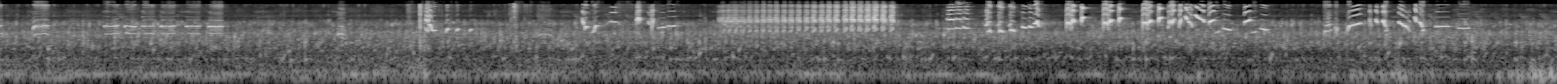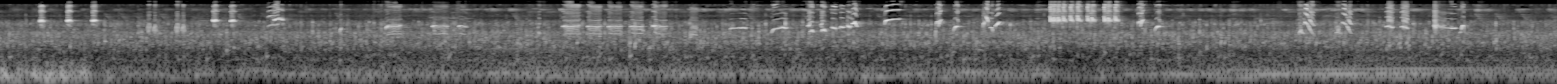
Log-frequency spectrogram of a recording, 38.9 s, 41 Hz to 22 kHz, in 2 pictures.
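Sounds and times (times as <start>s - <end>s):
buzzy bird trill: 1.3s - 2.8s, 5.1s - 11.2s, 23.7s - 25.4s, 26.1s - 32.0s, 32.6s - 34.1s, 35.6s - 37.9s.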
